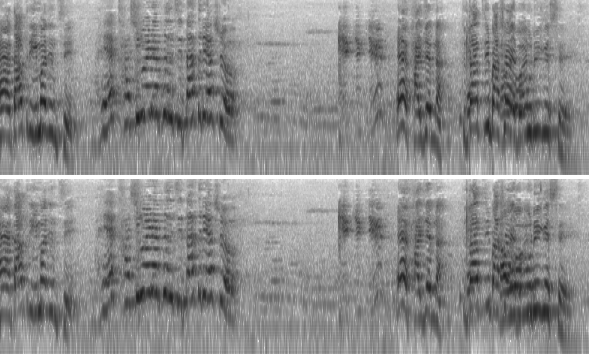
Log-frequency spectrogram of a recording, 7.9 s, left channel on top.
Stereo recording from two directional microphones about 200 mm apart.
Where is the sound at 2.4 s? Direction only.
Centre (ahead or behind).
